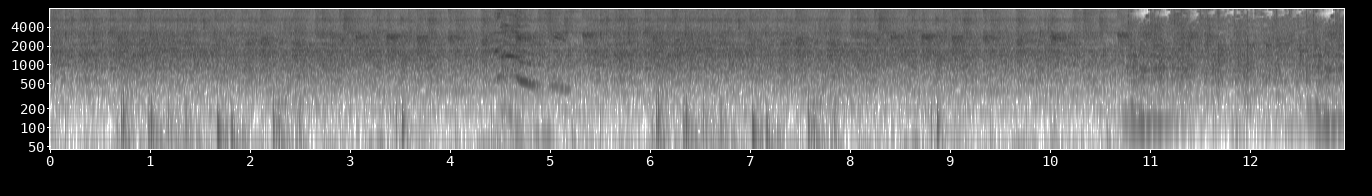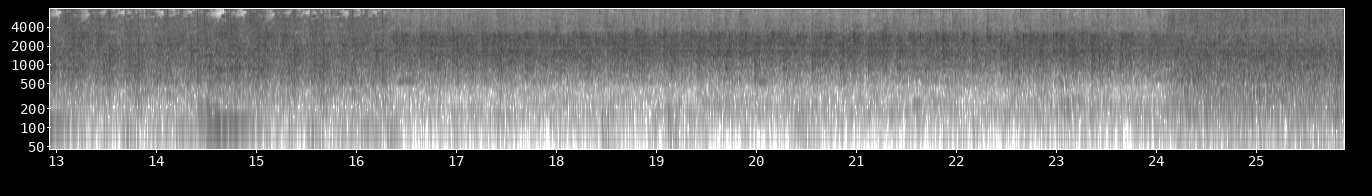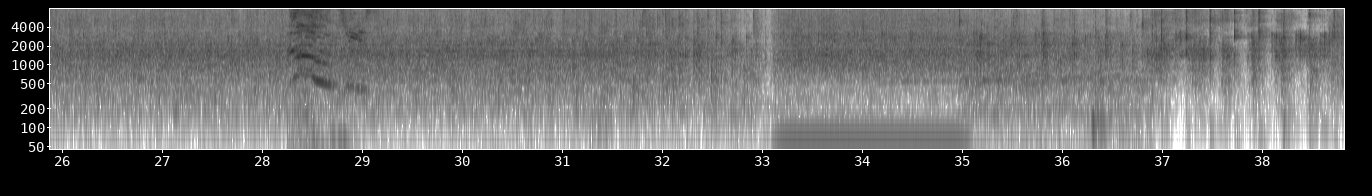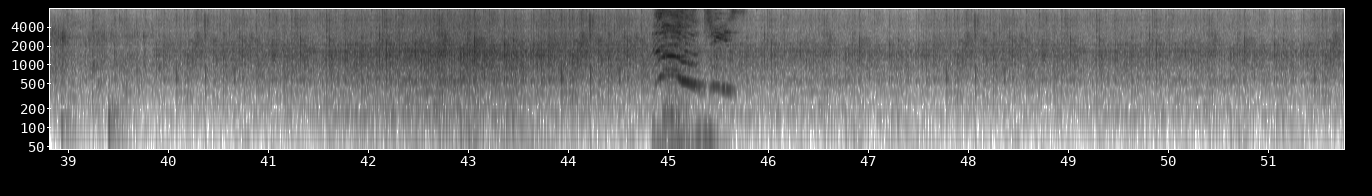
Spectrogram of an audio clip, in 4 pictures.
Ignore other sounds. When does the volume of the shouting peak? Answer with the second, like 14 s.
45 s.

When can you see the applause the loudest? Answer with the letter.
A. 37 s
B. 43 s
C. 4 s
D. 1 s
B.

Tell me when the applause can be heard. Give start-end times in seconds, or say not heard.
0.0-51.7.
